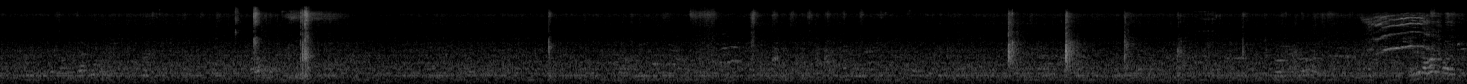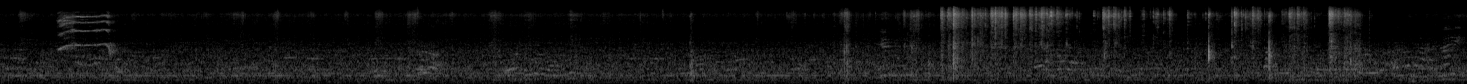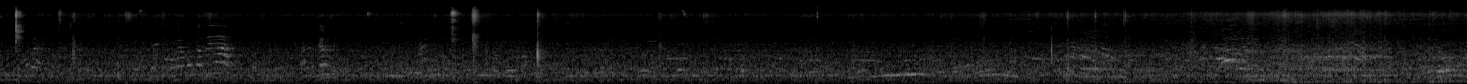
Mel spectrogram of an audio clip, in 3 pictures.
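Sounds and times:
faint indistinct voices: 0.0s - 44.0s
plastic wrapper crinkling: 23.7s - 28.2s.

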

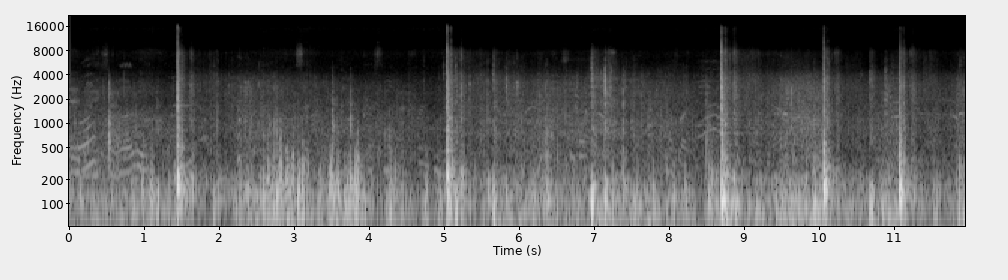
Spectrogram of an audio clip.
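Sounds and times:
distant firework pops and rumble: 0.3s - 11.9s
loud firework bang: 5.0s - 11.9s.

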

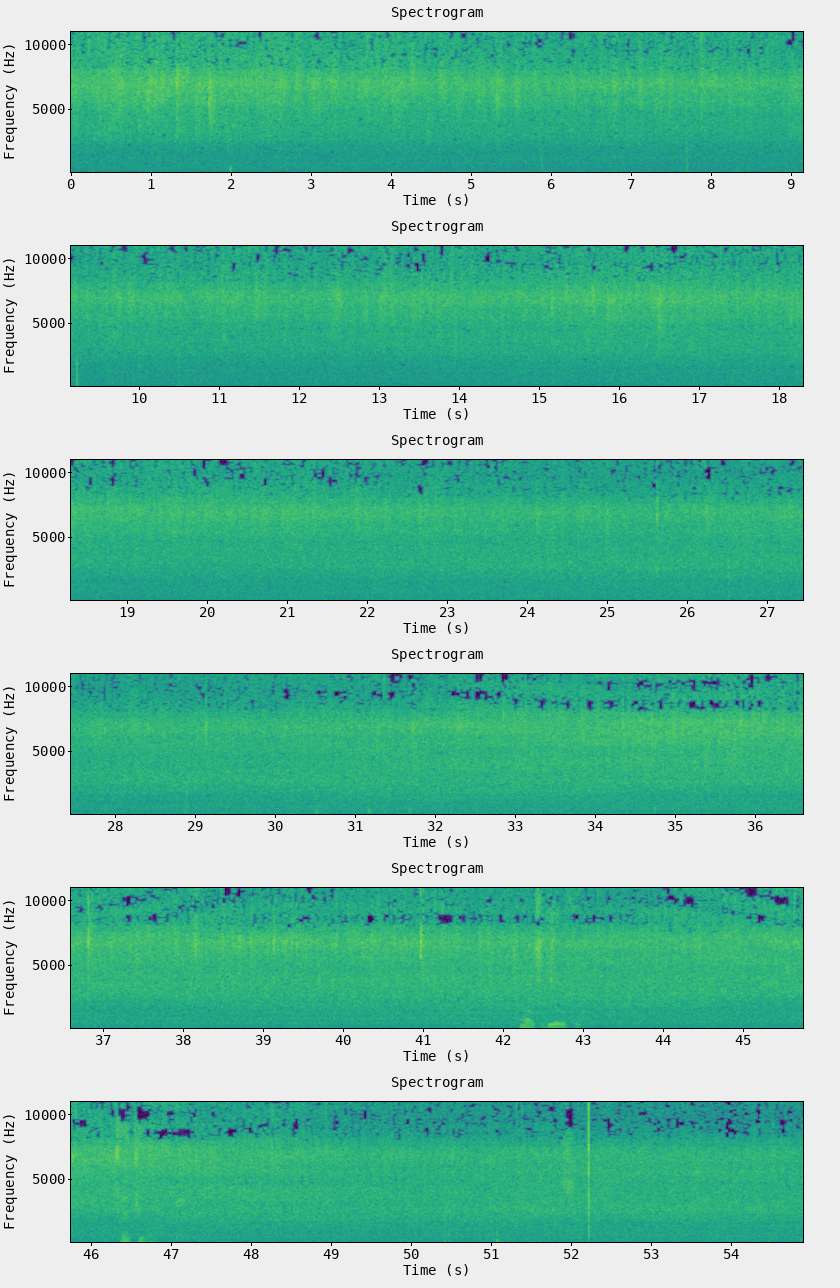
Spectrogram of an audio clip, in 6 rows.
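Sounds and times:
rushing waterfall: 0.0s - 54.9s.

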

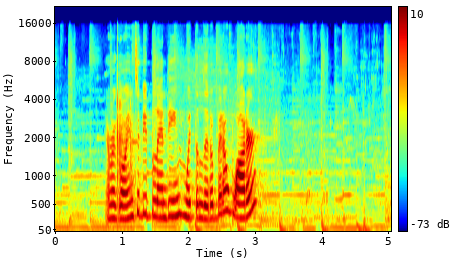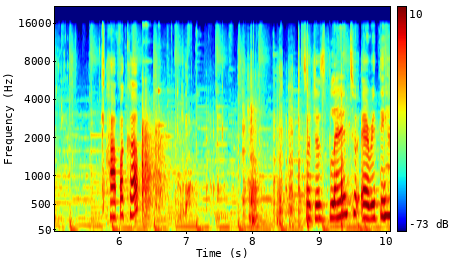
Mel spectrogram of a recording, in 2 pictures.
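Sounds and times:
background music with steady beat: 0.0s - 10.0s
water pouring into blender jar: 2.5s - 5.8s, 6.8s - 8.3s.

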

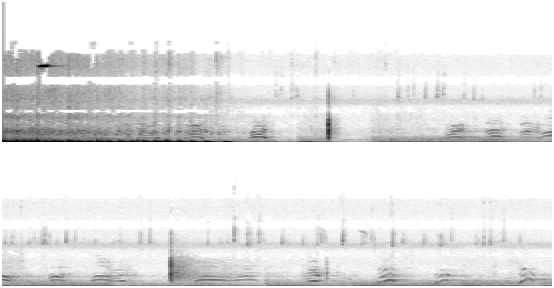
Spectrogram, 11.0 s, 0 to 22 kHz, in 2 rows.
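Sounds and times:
bullwhip crack: 7.1s - 7.7s.

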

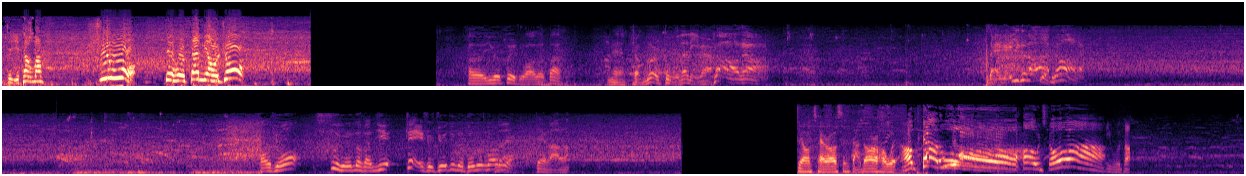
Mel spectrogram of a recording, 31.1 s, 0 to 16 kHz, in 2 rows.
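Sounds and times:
arena crowd noise: 0.0s - 3.9s, 7.5s - 24.0s, 29.3s - 31.0s.

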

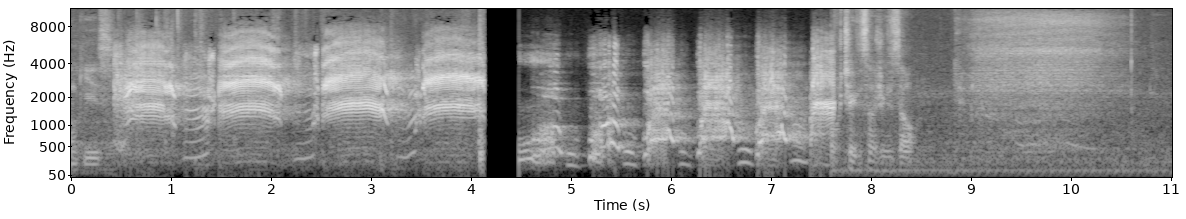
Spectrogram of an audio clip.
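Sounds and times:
monkey-like screeches: 0.4s - 4.2s.

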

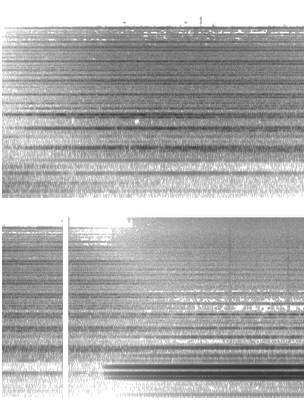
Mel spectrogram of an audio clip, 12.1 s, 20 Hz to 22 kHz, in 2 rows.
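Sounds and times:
sustained synth pad chord: 8.2s - 12.0s.

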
